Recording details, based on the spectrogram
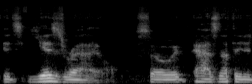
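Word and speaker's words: ישראל: In Hebrew, it's Yisrael, so it's Y like Yahshua. Well, that's the Messiah or Joshua. You're But yeah, here to teach. yeah, in Hebrew it's Yisrael, so it has nothing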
